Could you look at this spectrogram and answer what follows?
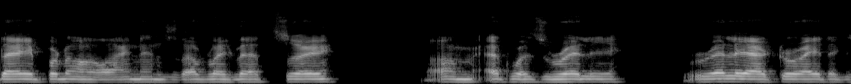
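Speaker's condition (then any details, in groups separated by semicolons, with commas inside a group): Friedreich's ataxia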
